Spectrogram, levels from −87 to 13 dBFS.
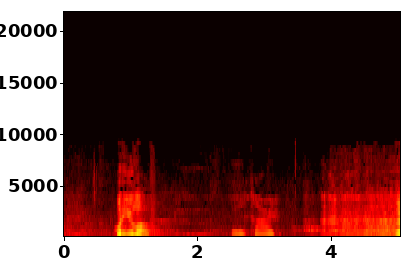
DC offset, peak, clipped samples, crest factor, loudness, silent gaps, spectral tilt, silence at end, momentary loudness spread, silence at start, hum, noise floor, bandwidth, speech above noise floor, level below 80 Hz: under 0.1%; -4 dBFS; under 0.1%; 28 dB; -30 LUFS; none; -5.5 dB/octave; 0 s; 25 LU; 0.75 s; none; -58 dBFS; 9 kHz; 30 dB; -74 dBFS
